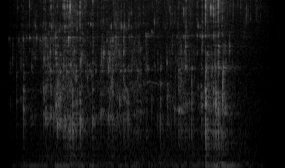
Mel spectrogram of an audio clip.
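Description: Coffee is poured into a cup in one steady stream lasting a few seconds, with a brief surge near the end before it stops. No one speaks.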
